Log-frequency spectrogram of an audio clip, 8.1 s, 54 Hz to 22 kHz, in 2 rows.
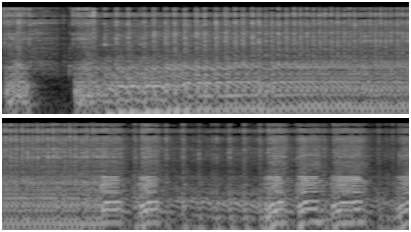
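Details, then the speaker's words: Husqvarna 445 chainsaw, unused for about 10 years, after the choke was fixed: even, steady two-stroke burble with a few quick throttle blips near the end; running for a while so fuel works through the stiff carburetor diaphragms; settles cleanly and sounds healthy. "I'm gonna let the diaphragms really get the gas running through them again sometimes they're pretty stiff so I'm gonna let that run for a minute or so and see if I can rev it up"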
